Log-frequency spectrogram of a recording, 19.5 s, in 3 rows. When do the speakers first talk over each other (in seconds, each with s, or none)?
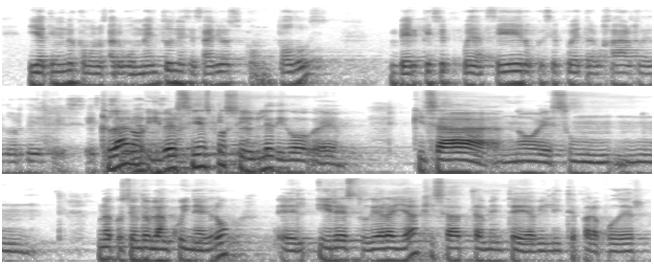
7.5 s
